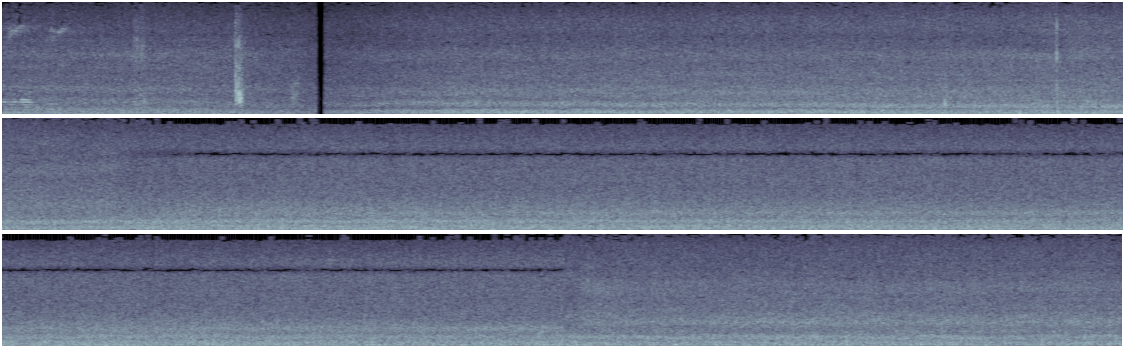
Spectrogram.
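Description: A waterfall at a sacred indigenous site roars with a steady, dense rush of falling water that fills the whole scene, with faint voices under it.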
